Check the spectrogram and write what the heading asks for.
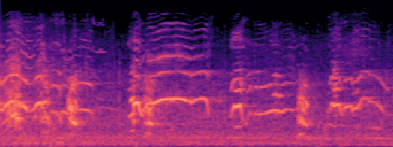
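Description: Several sled dogs bark, yip and whine excitedly in repeated bursts while being harnessed to a sled, with high drawn-out whimpers between sharp barks, loud against a steady outdoor background.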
